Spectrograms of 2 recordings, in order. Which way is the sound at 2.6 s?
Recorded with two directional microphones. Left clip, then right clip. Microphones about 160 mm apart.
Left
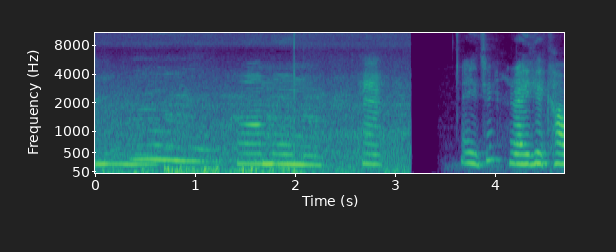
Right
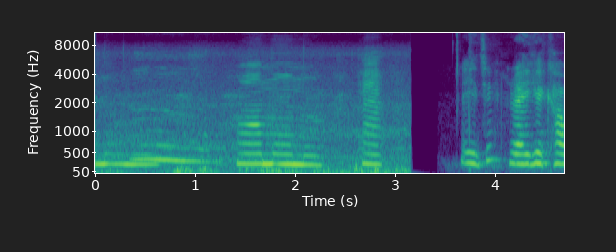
55° right (ahead or behind).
